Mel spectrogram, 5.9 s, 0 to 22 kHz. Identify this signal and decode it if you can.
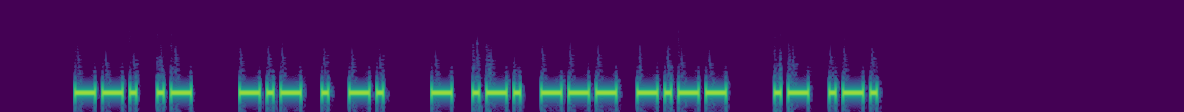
Morse code, heard as a keyed tone, about 36 wpm, 700 Hz. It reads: GA KEN TROY AR
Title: K1USN SST QSO Practice - 35wpm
